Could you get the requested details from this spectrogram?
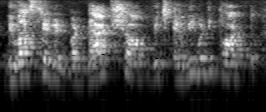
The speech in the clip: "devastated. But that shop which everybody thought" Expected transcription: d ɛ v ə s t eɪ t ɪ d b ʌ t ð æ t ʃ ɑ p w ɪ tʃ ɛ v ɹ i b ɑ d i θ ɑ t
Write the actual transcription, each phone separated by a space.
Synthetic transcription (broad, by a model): d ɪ v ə s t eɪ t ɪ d b ʌ t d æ t ʃ ɑ p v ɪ tʃ ɛ v ɹ i b ɑ d i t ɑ t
